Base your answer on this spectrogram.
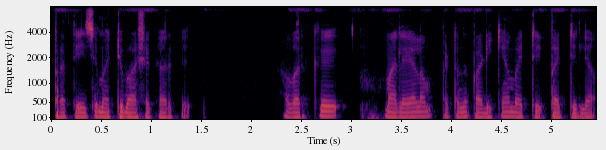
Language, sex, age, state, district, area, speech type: Malayalam, male, 30-45, Kerala, Palakkad, rural, spontaneous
